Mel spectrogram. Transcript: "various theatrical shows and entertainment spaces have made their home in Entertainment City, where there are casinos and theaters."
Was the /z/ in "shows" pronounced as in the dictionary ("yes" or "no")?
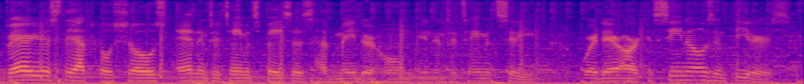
yes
